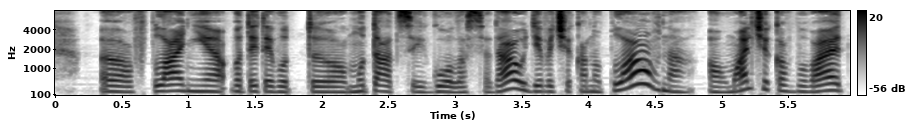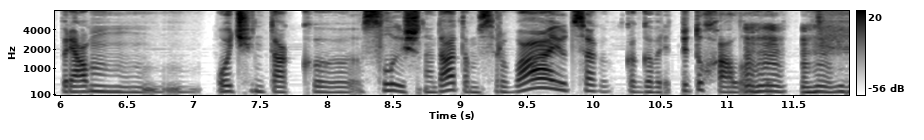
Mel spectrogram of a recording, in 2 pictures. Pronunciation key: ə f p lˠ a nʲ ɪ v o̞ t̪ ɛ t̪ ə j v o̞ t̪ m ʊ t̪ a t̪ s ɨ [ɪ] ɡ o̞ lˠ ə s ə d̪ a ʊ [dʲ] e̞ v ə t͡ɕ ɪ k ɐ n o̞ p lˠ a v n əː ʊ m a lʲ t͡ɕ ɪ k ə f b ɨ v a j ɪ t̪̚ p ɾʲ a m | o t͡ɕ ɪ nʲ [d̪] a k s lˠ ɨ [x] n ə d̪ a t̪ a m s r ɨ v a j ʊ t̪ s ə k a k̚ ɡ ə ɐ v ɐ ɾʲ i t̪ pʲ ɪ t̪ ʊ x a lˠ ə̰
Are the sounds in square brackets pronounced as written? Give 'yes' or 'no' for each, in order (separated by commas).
yes, yes, no, no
